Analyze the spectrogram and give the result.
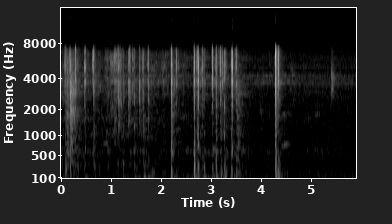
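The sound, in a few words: typing commands on a computer keyboard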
